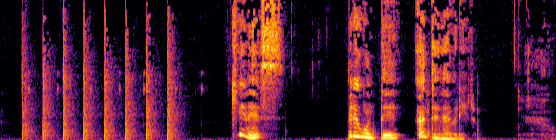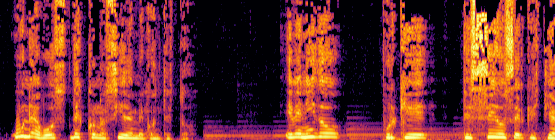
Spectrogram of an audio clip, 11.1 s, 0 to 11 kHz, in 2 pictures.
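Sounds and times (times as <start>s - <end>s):
knocking on a door: 0.2s - 1.9s
speech: 2.4s - 2.9s, 3.5s - 4.8s, 5.7s - 7.6s, 8.4s - 11.1s.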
